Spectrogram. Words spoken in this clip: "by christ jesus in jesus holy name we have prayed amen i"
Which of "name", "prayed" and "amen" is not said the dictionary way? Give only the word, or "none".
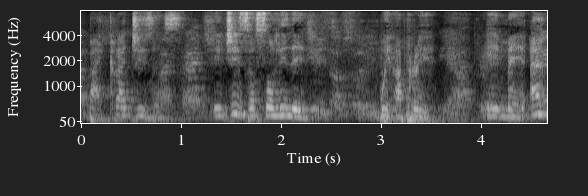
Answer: prayed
